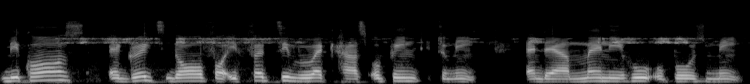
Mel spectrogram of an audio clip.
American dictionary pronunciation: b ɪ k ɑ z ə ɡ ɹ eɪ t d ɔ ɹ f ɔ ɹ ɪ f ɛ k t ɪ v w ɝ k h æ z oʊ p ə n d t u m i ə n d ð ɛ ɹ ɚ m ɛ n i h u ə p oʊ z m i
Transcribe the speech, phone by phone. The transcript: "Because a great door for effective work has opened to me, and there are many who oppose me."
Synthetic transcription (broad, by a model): b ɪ k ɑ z ə ɡ ɹ eɪ t d ɔ f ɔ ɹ ɪ f ɛ k t ɪ v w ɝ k h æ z oʊ p ə n d t u m i ə n d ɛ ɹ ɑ m ɛ n i h u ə p oʊ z m i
